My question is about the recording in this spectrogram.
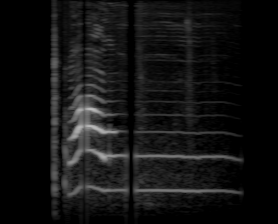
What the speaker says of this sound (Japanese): また猫の鳴き声が。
